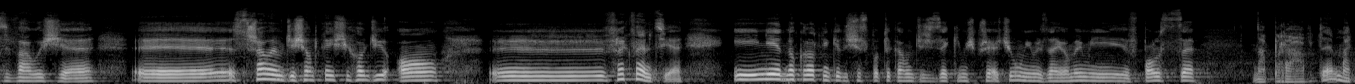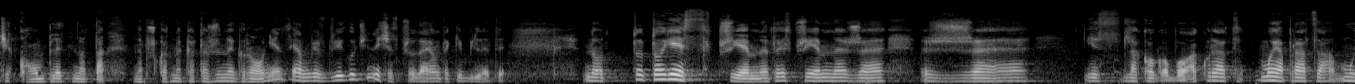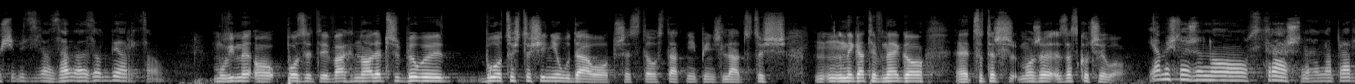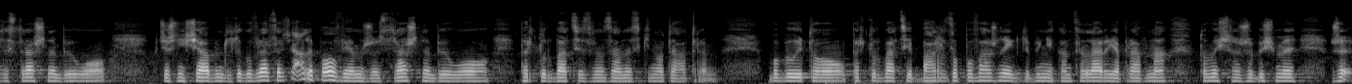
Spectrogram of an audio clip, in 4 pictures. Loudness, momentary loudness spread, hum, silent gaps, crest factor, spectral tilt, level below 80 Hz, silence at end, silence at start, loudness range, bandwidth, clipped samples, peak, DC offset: -22 LUFS; 14 LU; none; none; 20 dB; -5.5 dB/octave; -52 dBFS; 0 s; 0 s; 10 LU; 13.5 kHz; under 0.1%; 0 dBFS; under 0.1%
